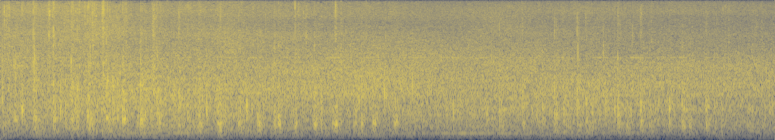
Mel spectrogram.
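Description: Freight train cars rolling past: a steady rumble with a dense run of wheel clicks, loudest in the first few seconds and easing a little toward the end.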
